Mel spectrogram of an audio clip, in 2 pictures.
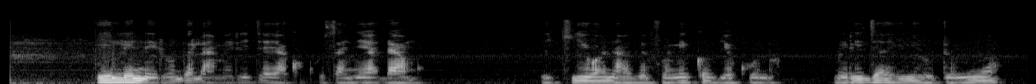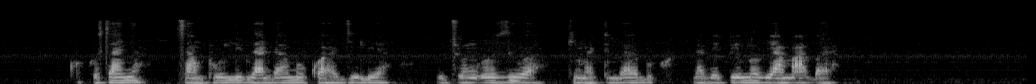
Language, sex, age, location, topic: Swahili, male, 25-35, Nairobi, health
